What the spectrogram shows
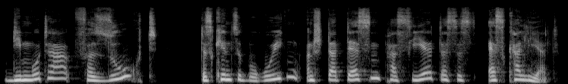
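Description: A woman's voice: mid-range voice, animated, normal speed, a little mellow, slightly rough, no room sound, clean studio sound. Engaged woman discussing a listener letter. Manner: engaged, frequent agreeing, reads out a listener letter. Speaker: podcast co-host giving parenting advice. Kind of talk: casual advice chat.

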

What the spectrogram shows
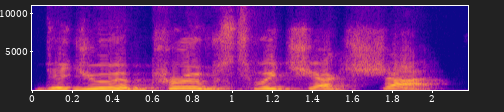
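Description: A man with a moderately high voice hosts a podcast. He moderates in a casual, conversational style. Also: lively intonation, slow pace. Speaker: podcast host.

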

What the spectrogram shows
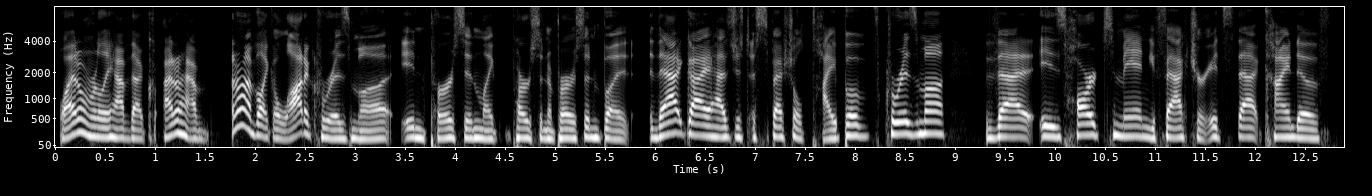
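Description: A woman's voice: deep voice, normal speed, smooth, no room sound, clean studio sound. A woman hosting a podcast in casual chat, rambling and swearing as she gossips about a coworker. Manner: rambling, swearing, gossipy, with mocking put-on voices. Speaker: podcast host.

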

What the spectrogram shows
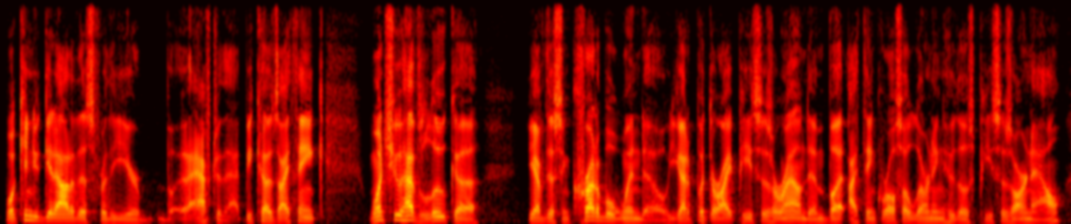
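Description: A man hosting a casual sports talk show, emphatic and animated, often restarting his sentences. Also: medium pitch, a little fast, dry recording.

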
